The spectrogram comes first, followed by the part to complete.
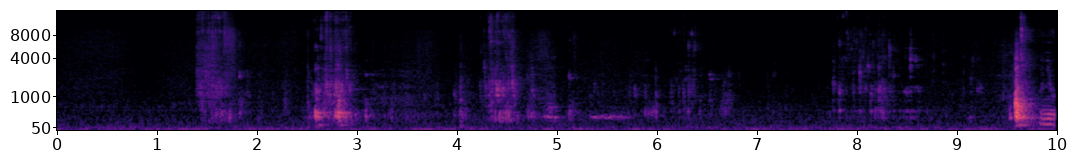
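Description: A wine taster draws air through a mouthful of white wine in three short slurping bursts, aerating it over the tongue, then spits it into a jug spittoon.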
